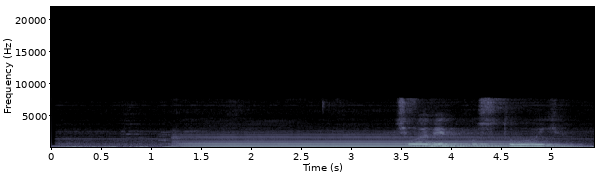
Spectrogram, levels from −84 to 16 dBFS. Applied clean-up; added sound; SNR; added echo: none; Bowed string instrument; 3 dB; reverberation time 1.2 s.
